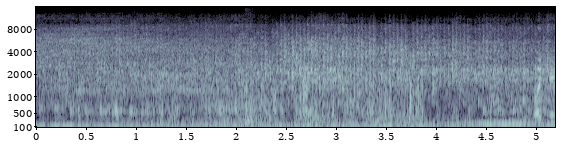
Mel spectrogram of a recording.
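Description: A Dodge truck's 440 engine with a Holley carburetor runs at a steady idle, loud and close, as a continuous rumble with no pauses.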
